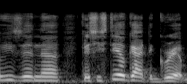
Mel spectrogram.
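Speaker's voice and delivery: normal talking voice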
